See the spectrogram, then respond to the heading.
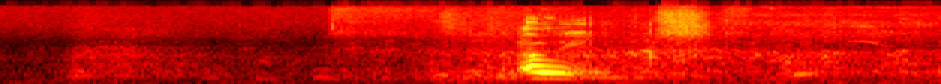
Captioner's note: laughter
